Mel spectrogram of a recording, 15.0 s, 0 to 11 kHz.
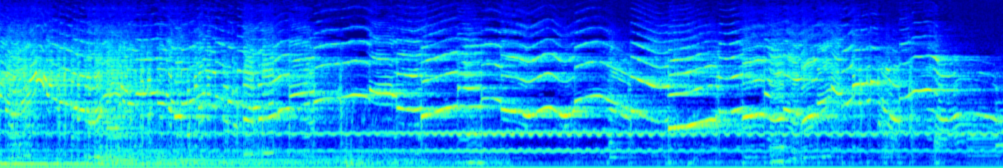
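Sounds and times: electric guitar bending pitches: 0:00.0 - 0:15.0
wavering drone: 0:00.0 - 0:15.0.

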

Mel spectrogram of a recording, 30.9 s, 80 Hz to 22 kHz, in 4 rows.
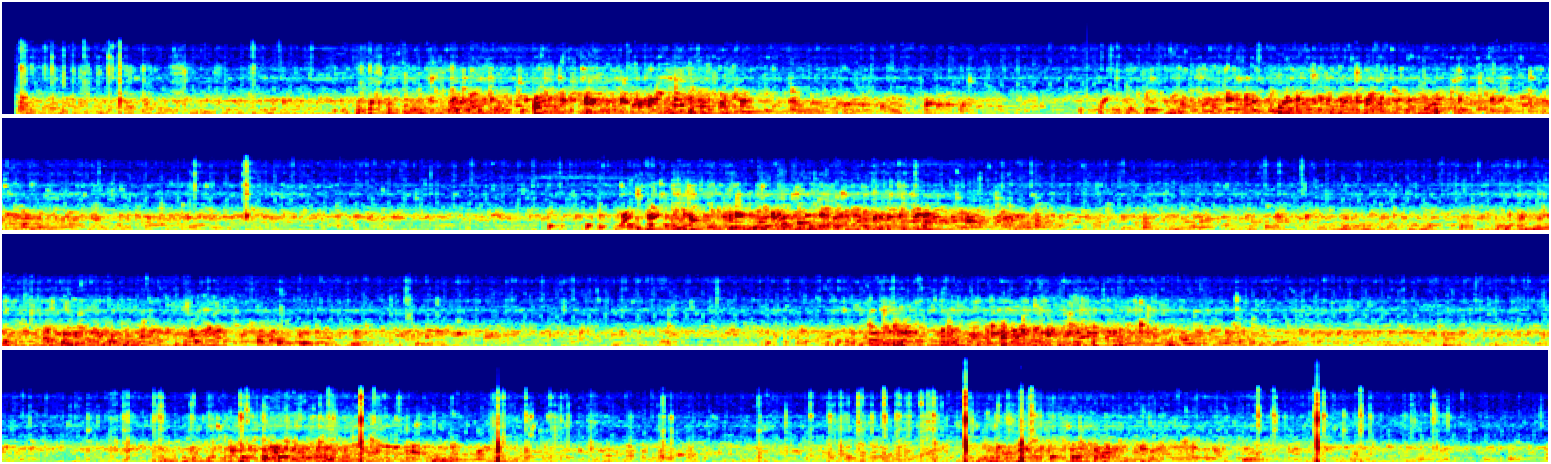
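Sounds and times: regulator air bubbling underwater: 0:00.1 - 0:30.9.

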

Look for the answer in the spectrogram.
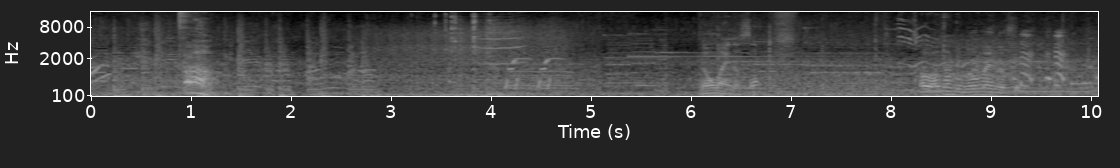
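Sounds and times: quiet background music: 0:00.0 - 0:10.0
high squeaky chirps: 0:03.8 - 0:04.9.

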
